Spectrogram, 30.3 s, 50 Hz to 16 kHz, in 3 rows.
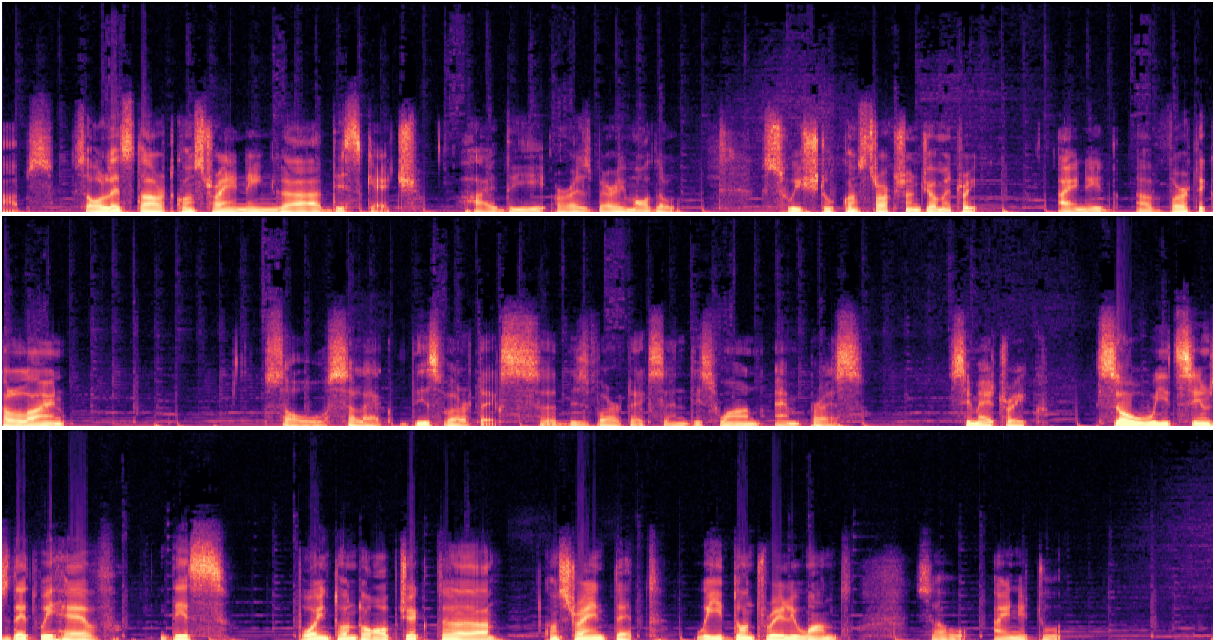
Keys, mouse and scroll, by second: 3.9 click, 6.7 click, 8.3 click, 11.4 click, 13.1 click, 14.9 click, 17.1 click, 18.2 s, 20.5-21.6 scroll up 2, 28.4-29.5 scroll down 2.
